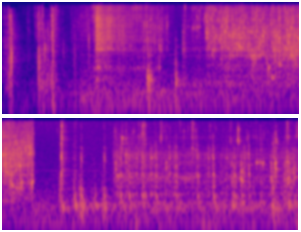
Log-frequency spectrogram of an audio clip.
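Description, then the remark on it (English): An old Mr. Coffee drip coffee maker in an office kitchen gurgles and hisses as it brews coffee, a steady bubbling trickle of water with sputtering pops and a few sharp clicks, no voices over it. “I found an old Mr. Coffee machine in our office kitchen, and we did the thing.”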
